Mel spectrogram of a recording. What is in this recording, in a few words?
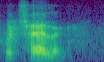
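"my blood", Hupa, male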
